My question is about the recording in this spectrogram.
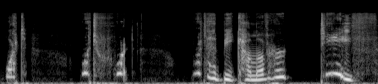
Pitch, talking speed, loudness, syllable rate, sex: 255 Hz, 95 wpm, -17 LUFS, 5.5 syllables/s, female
